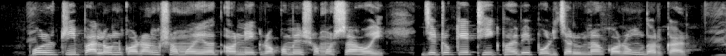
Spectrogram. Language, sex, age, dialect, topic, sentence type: Bengali, female, 18-24, Rajbangshi, agriculture, statement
